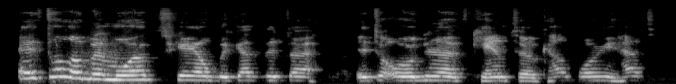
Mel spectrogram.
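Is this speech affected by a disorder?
Yes: cerebral palsy.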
